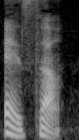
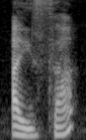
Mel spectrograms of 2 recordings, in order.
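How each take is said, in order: First: Said in the usual way. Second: ऐसा with a mistaken first vowel, "aisa" as glide; wrong pronunciation. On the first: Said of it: "शुद्ध". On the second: Shown as a demonstration. Teacher showing a common error, ऐसा with gliding vowel. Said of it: "अशुद्ध".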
